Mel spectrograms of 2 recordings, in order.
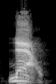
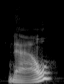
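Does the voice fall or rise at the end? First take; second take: fall; rise. First: The pitch falls at the end, like a statement. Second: The pitch rises at the end, like a question. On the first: A demand to go immediately. The speaker calls it wrong. "Do you see the difference in instant?" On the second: Asking whether now is a good time. The speaker calls it right. "Now question mark"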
